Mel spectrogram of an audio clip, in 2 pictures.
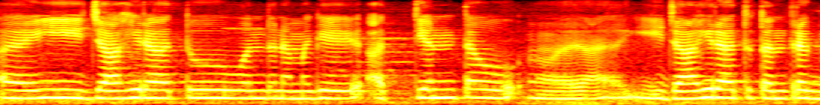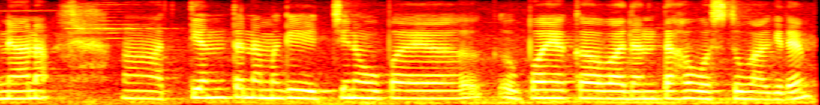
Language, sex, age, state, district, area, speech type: Kannada, female, 30-45, Karnataka, Shimoga, rural, spontaneous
